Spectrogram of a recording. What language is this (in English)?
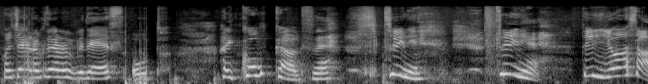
Japanese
